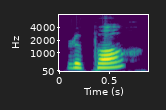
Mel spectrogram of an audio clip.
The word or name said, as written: porc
